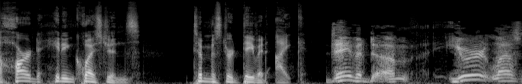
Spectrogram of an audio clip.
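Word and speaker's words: Icke: they called me um Ike um they called you Ike yeah I mean that you don't pronounce the C actually funny enough I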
